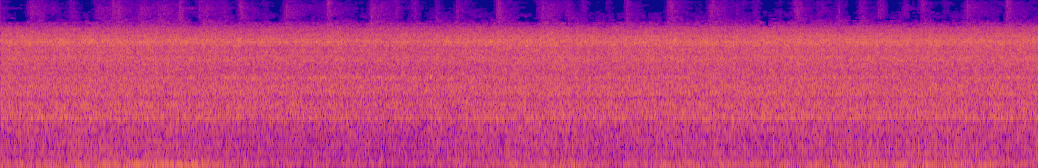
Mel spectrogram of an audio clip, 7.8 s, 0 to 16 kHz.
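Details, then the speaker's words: 1979 Pontiac Firebird V8 after QuadraJet carb rebuild and new distributor, setting ignition timing: steady, even idle with smooth low burble, no misses, knocks or hunting; best idle found, distributor to be tightened at this timing. "Right there to me sounds like the best that it's idled at. So guess what? That's what we're going to tighten it."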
